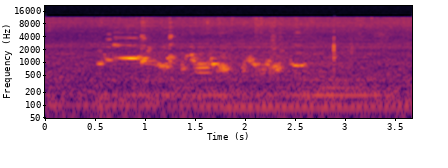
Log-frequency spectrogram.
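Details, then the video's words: Magpies singing, one with a crippled leg: a soft, mid-pitched warbling phrase of slurred, shifting notes over a steady low hum. "Magpies singing"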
